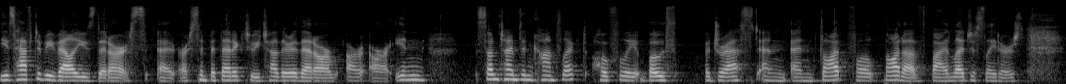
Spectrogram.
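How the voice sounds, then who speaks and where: An American accent at a fairly quick pace, with fairly even intonation. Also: woman, medium pitch for a woman. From Northern Ireland, Belfast. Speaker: privacy advocacy group head. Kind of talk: panel debate.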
